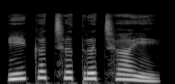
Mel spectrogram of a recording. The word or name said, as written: ಏಕಚ್ಛತ್ರಚ್ಛಾಯೆ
